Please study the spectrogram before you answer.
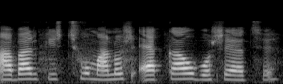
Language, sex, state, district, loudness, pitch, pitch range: Bengali, female, West Bengal, Cooch Behar, -18 LUFS, 235 Hz, 220-245 Hz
